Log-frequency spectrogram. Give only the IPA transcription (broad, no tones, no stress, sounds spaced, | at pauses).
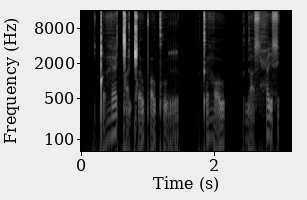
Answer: ǃ ə̰ ɦ ɛ ǀ a̰ ǁ ə̰ u̯ pʼ ɔ̰ u̯ kʼ ṵ r | kʼ ɘ ɦ ɔ̰ u̯ | ɡ a̰ s ħ i s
